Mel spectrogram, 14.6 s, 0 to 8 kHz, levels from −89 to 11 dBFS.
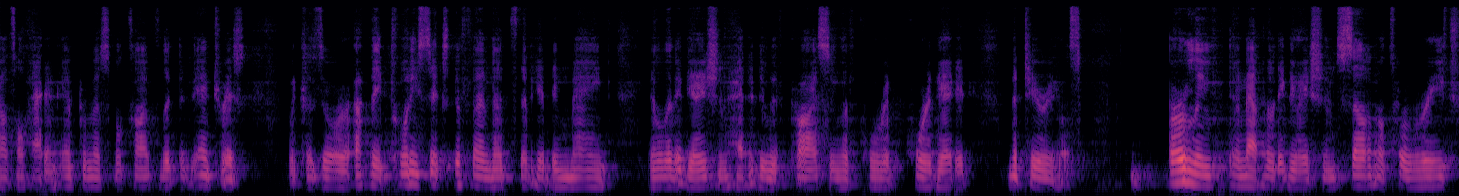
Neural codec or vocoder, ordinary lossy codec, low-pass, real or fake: codec, 24 kHz, 1 kbps, SNAC; MP3, 64 kbps; 7.2 kHz; fake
